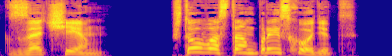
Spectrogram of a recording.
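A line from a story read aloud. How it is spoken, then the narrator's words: Distant grumpy shout. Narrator (Russian): выкрикнул с нижней площадки сварливый голос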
